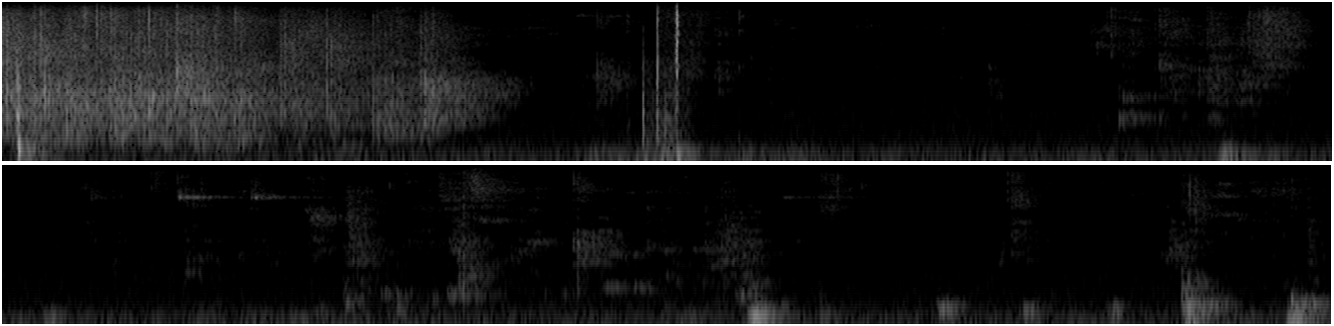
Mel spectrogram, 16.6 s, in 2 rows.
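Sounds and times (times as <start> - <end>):
audience applause: 0.0 - 3.1.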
